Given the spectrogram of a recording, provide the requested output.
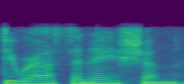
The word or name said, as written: deracination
